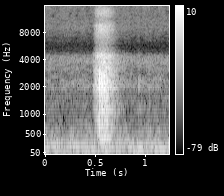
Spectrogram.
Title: Bedroom Sneeze Part Four Blowing The Nose With Dripping Snot sneezing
